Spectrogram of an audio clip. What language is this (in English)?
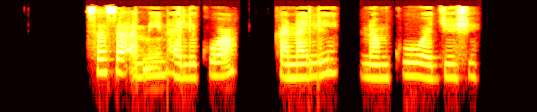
Swahili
